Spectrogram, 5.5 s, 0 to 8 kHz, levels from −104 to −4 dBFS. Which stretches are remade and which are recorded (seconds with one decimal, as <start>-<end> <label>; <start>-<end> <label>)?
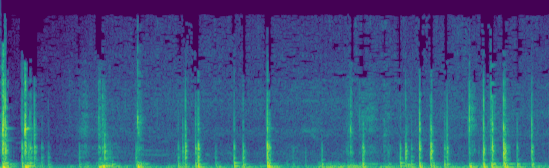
0.0-5.5 recorded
